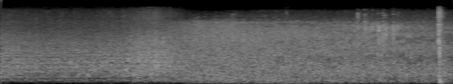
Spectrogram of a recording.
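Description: A big river rushes past a rocky ledge, a steady broad wash of flowing water heard up close and continuous, with a brief sharp knock near the end.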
